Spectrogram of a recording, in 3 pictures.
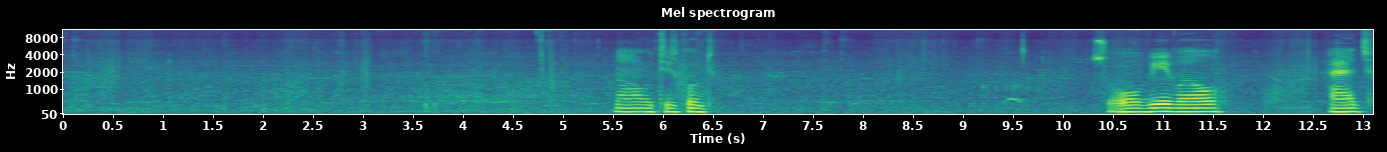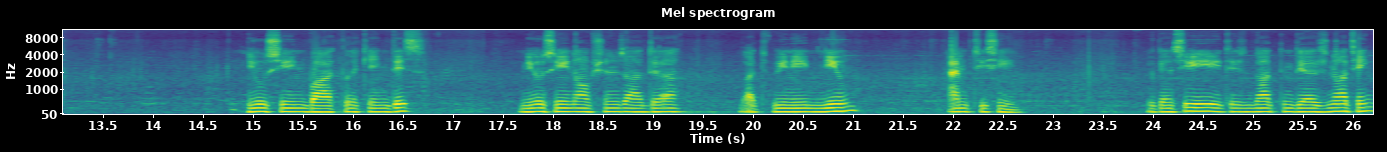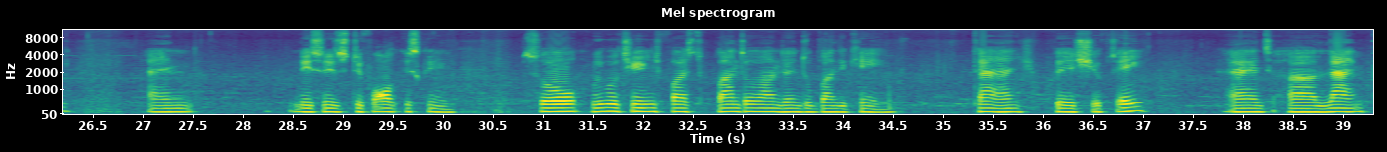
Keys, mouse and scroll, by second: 1.9-3.4 typing, 4.1 Return, 5.3 p, 7.1 Escape, 8.1 right click, 9.6 middle click, 13.9 click, 21.2 click, 22.2 middle click, 23.0-23.3 scroll up 1, 23.4 middle click, 33.3 click, 35.0 middle click, 37.0 shift+a.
